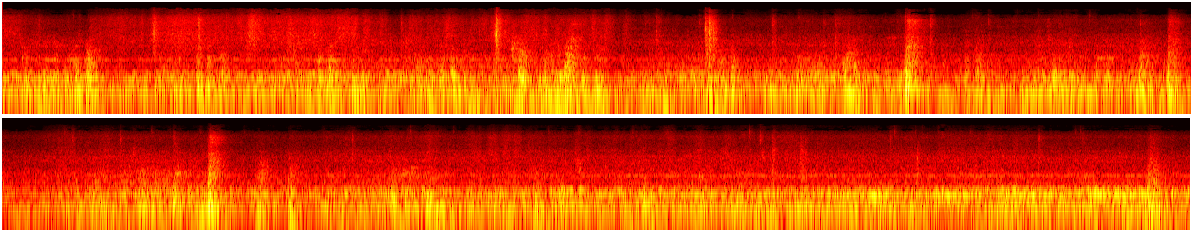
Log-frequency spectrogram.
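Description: Inside a moving Thai sleeper train carriage: the steady low rumble and hum of the running coach, with scattered sharp clicks and knocks.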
